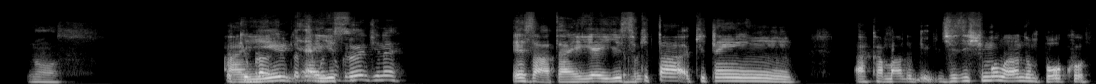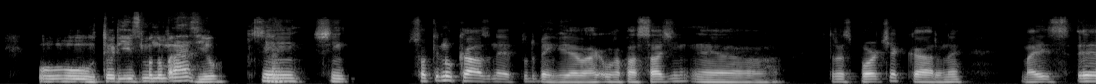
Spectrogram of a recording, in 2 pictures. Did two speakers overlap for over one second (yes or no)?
yes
